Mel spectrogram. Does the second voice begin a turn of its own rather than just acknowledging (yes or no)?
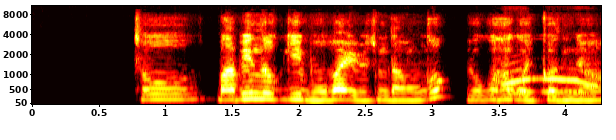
yes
